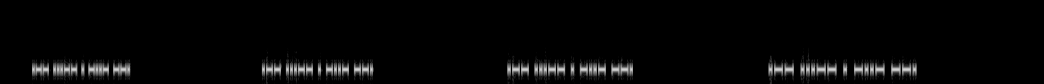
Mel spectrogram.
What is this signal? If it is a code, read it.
Morse code, heard as a keyed tone, about 59 wpm, 700 Hz. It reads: W3EXG W3EXG W3EXG W3EXG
